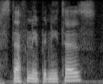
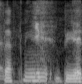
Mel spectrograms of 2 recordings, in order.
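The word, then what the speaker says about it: Stephanie Beatriz: want to watch it be solely because of Stephanie Bonitez. Rosa Diaz. Stephanie Beatatric. Yeah, sorry. Stephanie Beatatric. Do not get Rosa's name wrong. One more time. Stephanie Beatric.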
